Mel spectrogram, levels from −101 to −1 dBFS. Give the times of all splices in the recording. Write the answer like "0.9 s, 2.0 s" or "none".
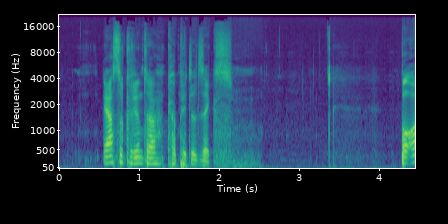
none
